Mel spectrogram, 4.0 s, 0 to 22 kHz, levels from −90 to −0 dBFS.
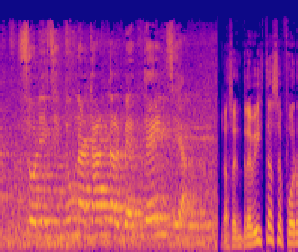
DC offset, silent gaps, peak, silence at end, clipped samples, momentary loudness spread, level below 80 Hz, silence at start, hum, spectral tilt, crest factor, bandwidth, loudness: under 0.1%; none; -4 dBFS; 0 s; under 0.1%; 8 LU; -50 dBFS; 0 s; none; -3.5 dB/octave; 16 dB; 16 kHz; -19 LUFS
